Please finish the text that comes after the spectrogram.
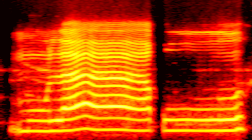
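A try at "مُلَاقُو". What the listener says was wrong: La-nya kepanjangan. Iya, jadi kalau mau dipanjangin banget tuh di sini aja di nya ya. Jangan di mulanya, la-nya nggak boleh 2 harokat soalnya.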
